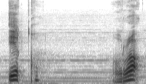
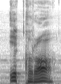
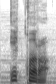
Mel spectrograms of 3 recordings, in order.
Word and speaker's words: إِقْرَأْ: It reads iqra. Iqra. So it's not iqra. You have to pronounce the hamza with a sukoon. It's like a half an a sound. Iqra.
